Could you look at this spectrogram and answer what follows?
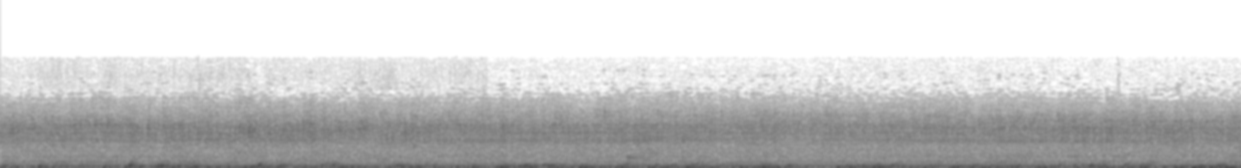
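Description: Steady bubbling and trickling of water from aquarium aeration and sponge filters, a constant rushing noise without pauses.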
